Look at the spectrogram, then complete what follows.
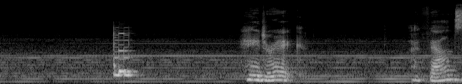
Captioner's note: walkie-talkie dings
